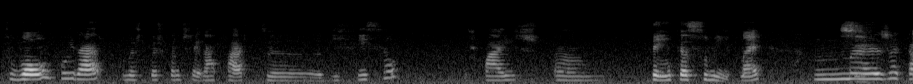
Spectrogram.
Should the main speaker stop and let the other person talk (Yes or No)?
No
